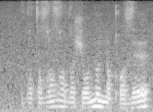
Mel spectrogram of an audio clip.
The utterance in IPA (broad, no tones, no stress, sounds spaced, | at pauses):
dˤ ɛ tˤ ə zˤ ɛ zˤ i dˤ i ʃ ɔ n ɔ ɲ ɒ qʼ ɒ z ɛ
